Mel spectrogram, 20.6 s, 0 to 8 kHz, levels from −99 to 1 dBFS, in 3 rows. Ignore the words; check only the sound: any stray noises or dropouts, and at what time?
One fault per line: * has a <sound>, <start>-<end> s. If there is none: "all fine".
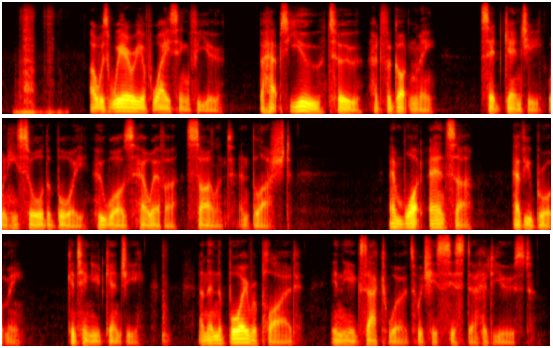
* has a squeak, 0.1-0.8 s
* has a tap, 15.7-15.9 s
